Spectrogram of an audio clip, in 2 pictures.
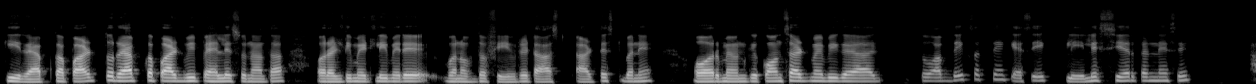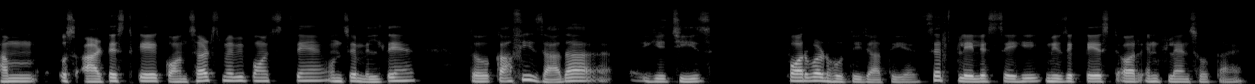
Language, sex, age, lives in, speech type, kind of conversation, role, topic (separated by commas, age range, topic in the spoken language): Hindi, male, 20-24, India, conversation, podcast, guest, Kya tumne kisi shared playlist se naye kalakaar discover kiye hain?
